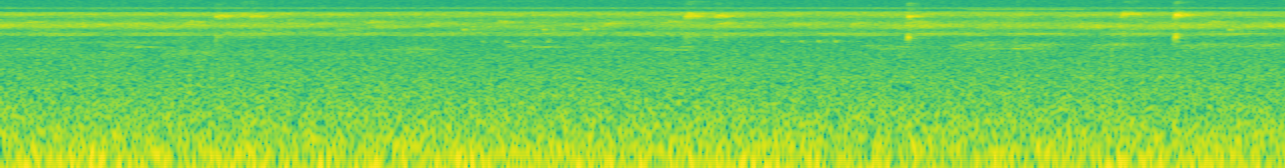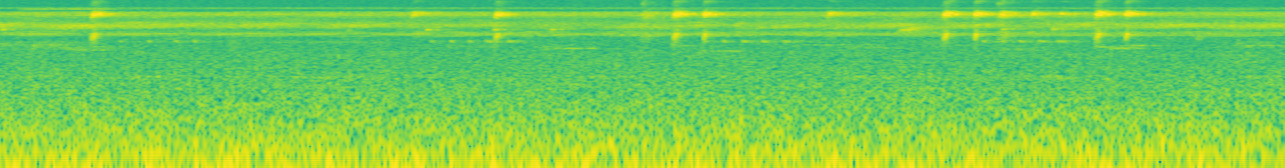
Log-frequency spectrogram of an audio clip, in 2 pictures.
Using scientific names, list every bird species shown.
Campylorhynchus turdinus, unidentified bird, Turdus hauxwelli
